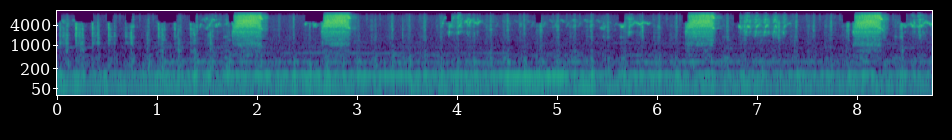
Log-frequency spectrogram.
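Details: Five barn owl owlets in a nest box beside their tired mother, mid-morning in April; loud rasping hisses come in uneven bursts between softer scratchy sounds, over a constant low electrical hum.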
